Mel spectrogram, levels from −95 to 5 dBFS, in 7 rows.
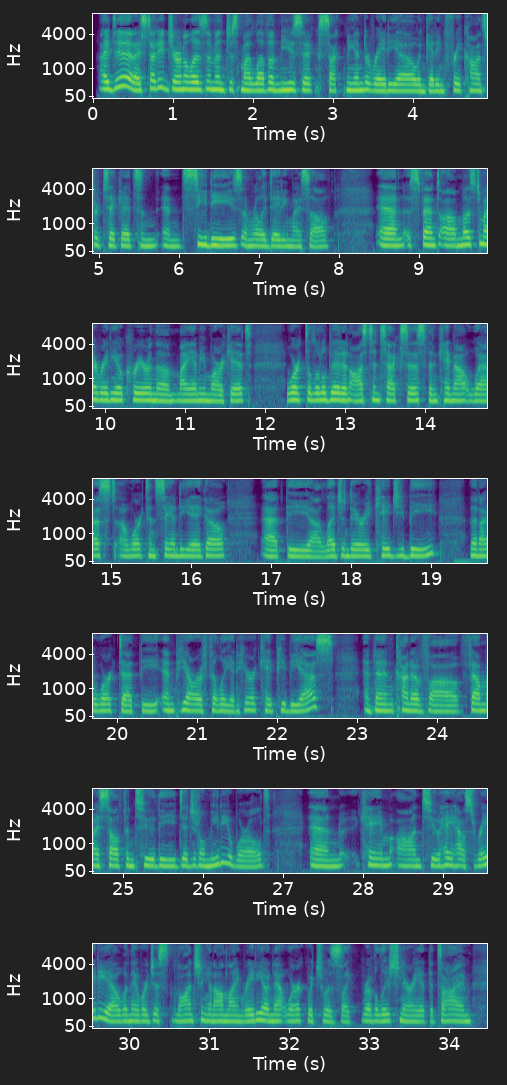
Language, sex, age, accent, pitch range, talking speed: English, female, 40-59, American, 180-210 Hz, 185 wpm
